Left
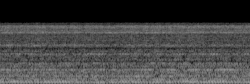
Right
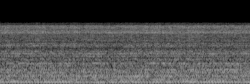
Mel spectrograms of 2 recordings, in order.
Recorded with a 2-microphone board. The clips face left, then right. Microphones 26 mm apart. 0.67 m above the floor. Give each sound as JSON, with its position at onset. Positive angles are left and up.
{"t": 0.0, "sound": "an engine running", "side_deg": -20, "distance_m": 0.8}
